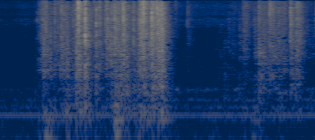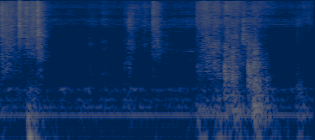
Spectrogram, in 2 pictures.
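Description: Rustling and crinkling of craft materials handled on a table. The loudest stretch lasts about a second and a half near the start, then there are quieter rustles and a soft thump about three and a half seconds in.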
